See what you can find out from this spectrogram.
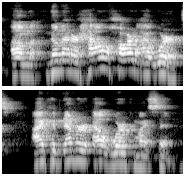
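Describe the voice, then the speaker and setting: Audible room echo surrounds a man who speaks with a high pitch in an American accent. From Texas, Odessa. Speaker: church minister. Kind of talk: testimony. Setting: church. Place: stage.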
